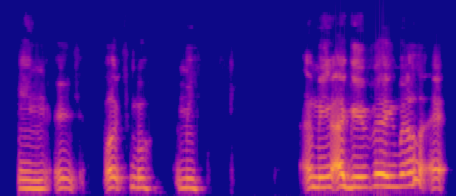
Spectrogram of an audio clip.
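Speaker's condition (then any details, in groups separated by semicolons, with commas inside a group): Cerebral palsy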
